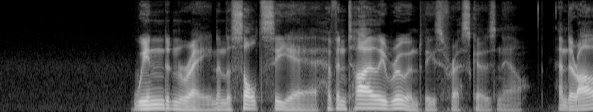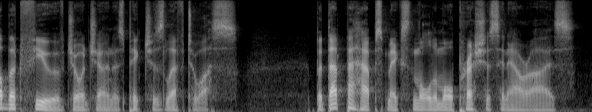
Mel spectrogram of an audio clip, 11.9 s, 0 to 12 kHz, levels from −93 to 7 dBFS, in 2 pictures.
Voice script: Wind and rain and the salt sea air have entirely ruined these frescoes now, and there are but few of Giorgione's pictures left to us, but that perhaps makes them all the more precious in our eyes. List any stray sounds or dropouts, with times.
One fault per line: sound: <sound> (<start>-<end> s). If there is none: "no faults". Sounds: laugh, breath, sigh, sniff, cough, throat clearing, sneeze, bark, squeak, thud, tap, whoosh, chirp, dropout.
no faults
